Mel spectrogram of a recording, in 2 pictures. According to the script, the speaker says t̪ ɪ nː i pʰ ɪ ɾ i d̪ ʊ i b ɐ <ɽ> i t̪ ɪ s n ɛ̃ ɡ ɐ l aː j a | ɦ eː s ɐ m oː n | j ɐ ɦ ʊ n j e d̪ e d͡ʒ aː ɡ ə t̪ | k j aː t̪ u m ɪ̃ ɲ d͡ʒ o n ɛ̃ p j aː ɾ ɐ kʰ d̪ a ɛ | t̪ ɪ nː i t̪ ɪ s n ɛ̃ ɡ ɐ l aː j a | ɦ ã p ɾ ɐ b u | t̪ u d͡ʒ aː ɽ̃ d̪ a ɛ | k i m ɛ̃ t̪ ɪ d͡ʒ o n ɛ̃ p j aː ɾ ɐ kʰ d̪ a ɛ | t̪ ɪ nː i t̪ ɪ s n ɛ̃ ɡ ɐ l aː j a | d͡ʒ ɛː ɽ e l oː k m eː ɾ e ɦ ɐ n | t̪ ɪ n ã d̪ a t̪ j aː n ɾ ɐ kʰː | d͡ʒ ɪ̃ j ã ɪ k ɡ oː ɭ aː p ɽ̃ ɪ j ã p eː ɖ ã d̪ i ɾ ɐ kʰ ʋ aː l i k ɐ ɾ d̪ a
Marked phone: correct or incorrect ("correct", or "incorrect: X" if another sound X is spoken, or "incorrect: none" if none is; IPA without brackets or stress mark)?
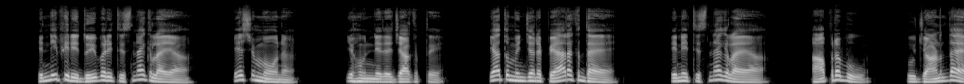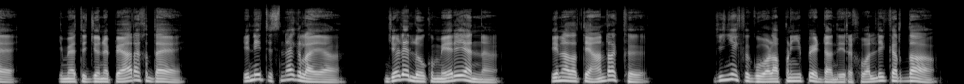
incorrect: ɾ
